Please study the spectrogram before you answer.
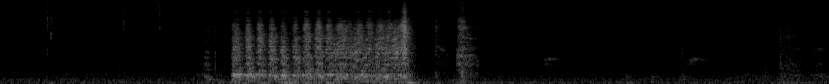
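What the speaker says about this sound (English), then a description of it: "I'm going to use this sanding sponge to gently brush away the excess paper" A sanding sponge rubs briskly over paper-covered wooden furniture to brush off the excess, a close scratchy burst of strokes lasting about two seconds amid scattered lighter scrapes.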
